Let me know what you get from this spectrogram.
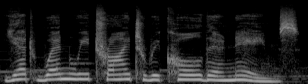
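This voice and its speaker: A serene, grave mystic leader from a fantasy game. She speaks very slowly and formally in measured, archaic phrases, with music playing behind her. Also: mid-range voice, lively intonation, darkish tone. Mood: solemn reverence. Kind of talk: scripted fantasy game cutscene acting.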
